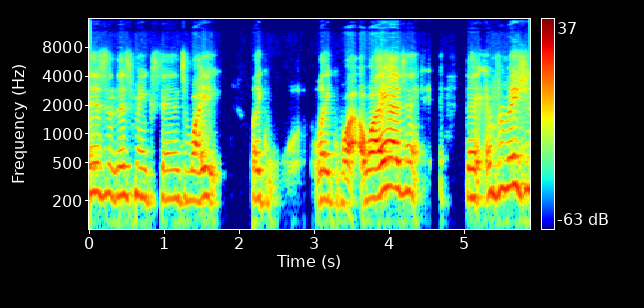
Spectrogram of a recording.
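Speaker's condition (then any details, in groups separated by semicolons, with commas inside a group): Cerebral palsy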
